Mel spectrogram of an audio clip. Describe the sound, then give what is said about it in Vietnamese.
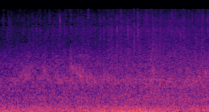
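Heavy night rain on a tin roof that leaks in a kitchen corner: a dense, continuous, even patter with no separate drips standing out, steady in loudness throughout. “Đêm về khuya, mưa như nặng hạt hơn, nghe rõ từng tiếng nước nhỏ tí tách chỗ cái mái tôn thủng nơi góc bếp.”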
